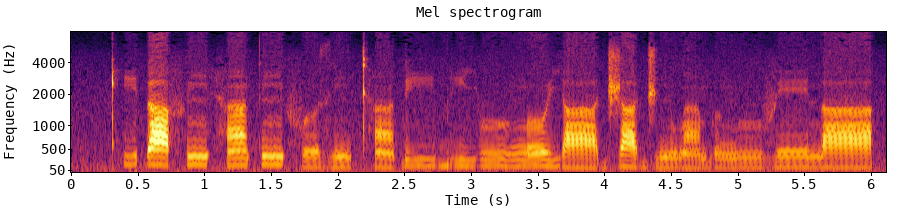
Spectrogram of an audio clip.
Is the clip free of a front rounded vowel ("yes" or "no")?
yes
